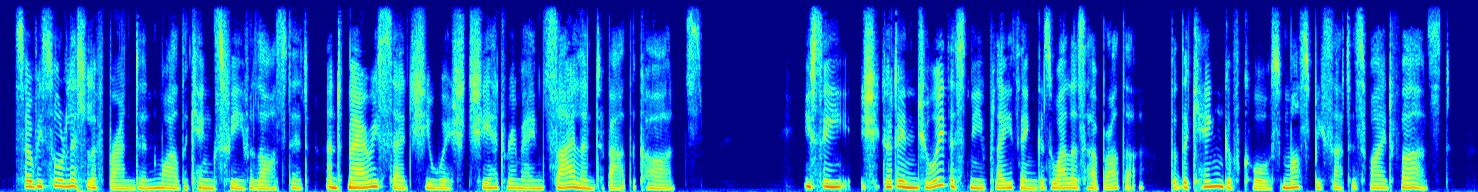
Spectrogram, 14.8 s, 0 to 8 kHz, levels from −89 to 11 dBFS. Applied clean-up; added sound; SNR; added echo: none; none; none; none.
